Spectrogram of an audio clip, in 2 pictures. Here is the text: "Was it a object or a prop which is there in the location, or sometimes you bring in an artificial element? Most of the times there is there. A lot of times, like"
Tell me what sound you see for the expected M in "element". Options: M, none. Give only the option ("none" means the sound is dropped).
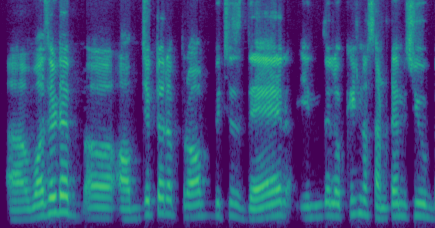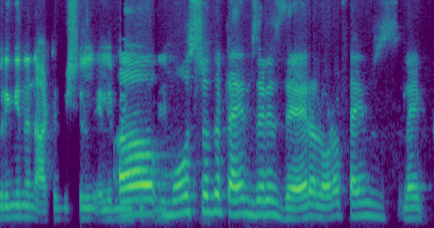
none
